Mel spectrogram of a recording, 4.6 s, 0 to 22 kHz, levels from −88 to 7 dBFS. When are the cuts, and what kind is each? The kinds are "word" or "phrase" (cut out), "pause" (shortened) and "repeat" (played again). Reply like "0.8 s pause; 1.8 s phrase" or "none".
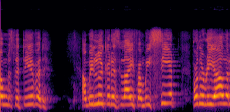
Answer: none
